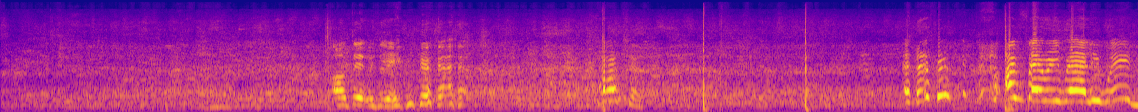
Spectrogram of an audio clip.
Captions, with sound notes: I will do it with you! (LAUGHS) Hedgehog. (LAUGHS) I very rarely win!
